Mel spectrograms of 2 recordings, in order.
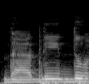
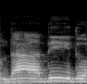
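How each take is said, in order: First: Said in the usual way. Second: দা দি দু with the first vowels drawn out long; wrongly stretched vowels. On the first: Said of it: "দা দি দু আমি বলতে পারবো না". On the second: Shown as a demonstration. Teacher shows forbidden lengthening, দা দি দু stretched. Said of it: "আমি বলতে পারবো না কারণ এখানে, আহ, হরকত".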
